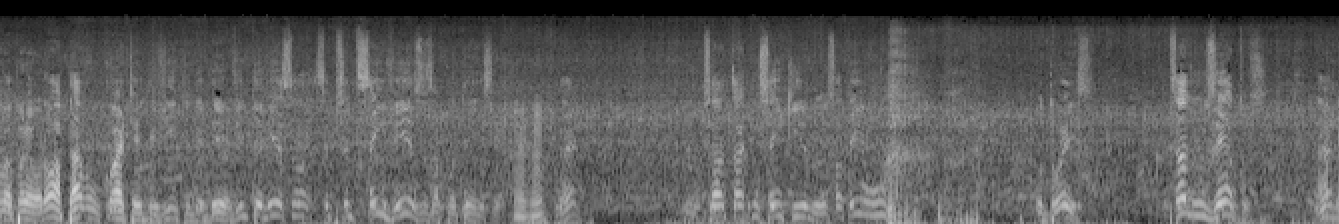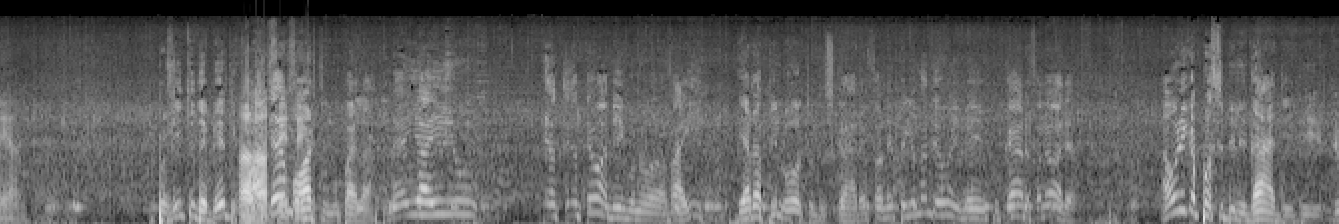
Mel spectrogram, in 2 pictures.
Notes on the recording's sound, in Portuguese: Ao vivo da Ham Radio.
